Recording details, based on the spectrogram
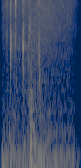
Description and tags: Fridge Door opening at near distance.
